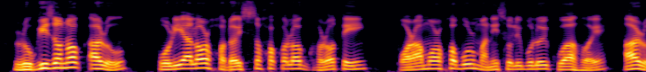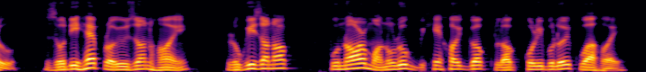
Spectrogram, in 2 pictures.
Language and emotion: Assamese, neutral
